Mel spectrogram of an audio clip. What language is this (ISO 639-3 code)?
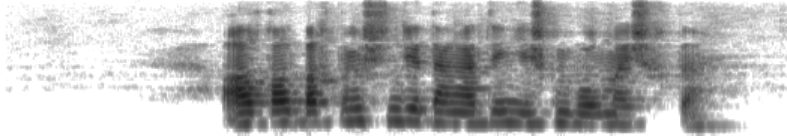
kaz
